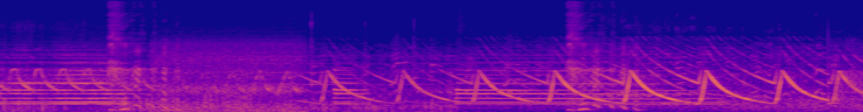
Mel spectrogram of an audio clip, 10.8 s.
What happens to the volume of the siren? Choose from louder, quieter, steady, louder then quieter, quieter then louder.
louder.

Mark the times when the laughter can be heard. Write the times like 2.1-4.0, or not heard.
1.3-2.4, 7.0-8.1.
